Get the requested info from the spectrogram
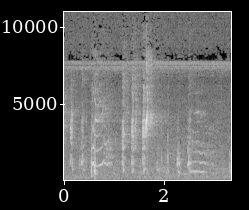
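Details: Baby monkey crying in a quick run of short harmonic squeals, some sliding downward, repeated about once a second over faint background hiss.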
